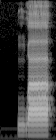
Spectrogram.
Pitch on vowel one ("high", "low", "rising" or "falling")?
high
